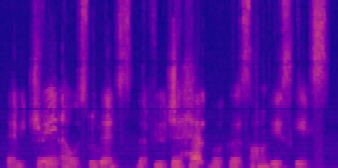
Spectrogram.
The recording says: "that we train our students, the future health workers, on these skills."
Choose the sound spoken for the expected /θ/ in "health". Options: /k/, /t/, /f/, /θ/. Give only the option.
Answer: /t/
